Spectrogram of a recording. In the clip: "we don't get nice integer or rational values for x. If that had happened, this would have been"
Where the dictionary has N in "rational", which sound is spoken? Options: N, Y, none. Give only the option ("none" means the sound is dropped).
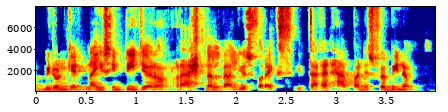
N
